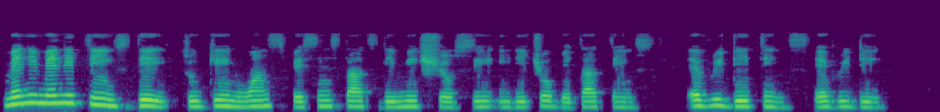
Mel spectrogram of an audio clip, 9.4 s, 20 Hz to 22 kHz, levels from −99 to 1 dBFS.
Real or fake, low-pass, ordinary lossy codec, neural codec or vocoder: real; 7.2 kHz; none; none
